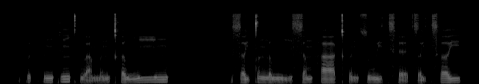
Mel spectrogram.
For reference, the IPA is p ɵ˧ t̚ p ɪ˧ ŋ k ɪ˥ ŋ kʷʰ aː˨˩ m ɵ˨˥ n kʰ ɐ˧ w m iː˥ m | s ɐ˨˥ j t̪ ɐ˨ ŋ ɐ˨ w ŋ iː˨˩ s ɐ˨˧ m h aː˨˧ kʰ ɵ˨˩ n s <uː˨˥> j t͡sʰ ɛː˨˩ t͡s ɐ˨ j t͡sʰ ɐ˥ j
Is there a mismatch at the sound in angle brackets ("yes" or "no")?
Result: yes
